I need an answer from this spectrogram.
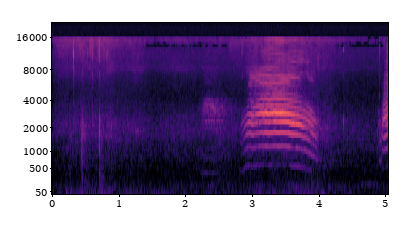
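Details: Angry domestic cat fighting with its owner, giving one long drawn-out harmonic meow that rises then falls, preceded by faint clicks and a short quieter call, with another meow starting at the end.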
